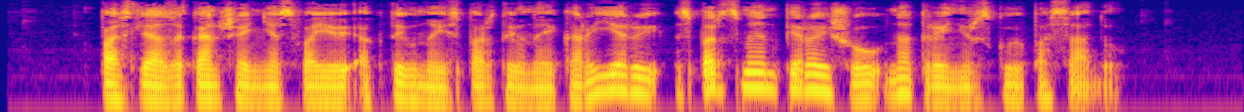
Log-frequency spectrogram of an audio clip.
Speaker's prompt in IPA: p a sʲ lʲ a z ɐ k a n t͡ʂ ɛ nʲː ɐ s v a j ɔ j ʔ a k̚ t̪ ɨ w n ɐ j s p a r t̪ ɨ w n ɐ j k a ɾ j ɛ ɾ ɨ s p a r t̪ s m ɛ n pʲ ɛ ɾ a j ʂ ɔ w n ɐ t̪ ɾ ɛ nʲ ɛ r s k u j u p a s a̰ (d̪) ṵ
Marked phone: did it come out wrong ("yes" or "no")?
no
